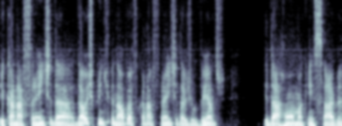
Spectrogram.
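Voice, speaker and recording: A man talks at a fairly quick pace with monotone, flat intonation on a very clean recording with a silent background. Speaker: sports betting trader and youtuber. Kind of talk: casual screen-share tutorial.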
